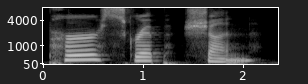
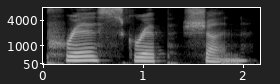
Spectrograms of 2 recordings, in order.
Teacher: The first syllable is pre, not per.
